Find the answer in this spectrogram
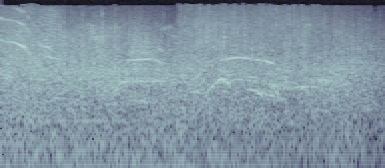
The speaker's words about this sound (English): Day, Paris. People look up as two fiery objects cross the sky. One hits a building.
